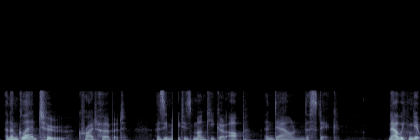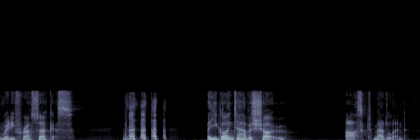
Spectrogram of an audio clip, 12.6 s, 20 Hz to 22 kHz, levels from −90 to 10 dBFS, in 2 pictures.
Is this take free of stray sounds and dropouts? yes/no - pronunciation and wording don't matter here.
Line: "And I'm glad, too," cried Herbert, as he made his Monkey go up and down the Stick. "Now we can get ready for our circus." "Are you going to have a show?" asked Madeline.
no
